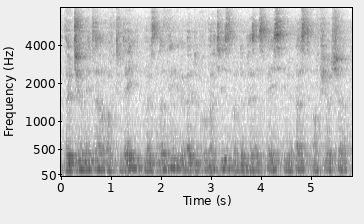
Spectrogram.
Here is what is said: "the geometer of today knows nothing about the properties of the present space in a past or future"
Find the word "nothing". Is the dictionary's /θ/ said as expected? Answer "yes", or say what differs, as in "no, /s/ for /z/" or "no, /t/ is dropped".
yes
